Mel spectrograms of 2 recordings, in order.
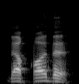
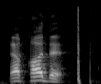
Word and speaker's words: لقد: Shake the makhraj of the dal. Right here, we're focusing on the dal. How do we say it right? لقد. What did I do? I shook the dal. لقد.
